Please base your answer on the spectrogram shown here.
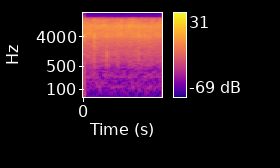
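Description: Eggs scramble in a hot frying pan for migas, giving a steady, bright sizzle and crackle. The frying is close and continuous, with no talking over it.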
